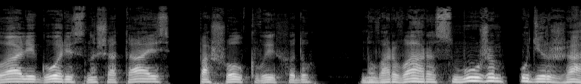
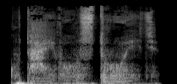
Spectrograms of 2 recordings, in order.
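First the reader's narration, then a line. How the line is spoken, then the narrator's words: Whispering. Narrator (Russian): шептала Варвара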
